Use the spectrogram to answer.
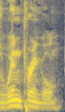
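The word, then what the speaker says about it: Wynn Pringle: His name is is Win Pringle. Wind Pringle. Winringle. But it's spelled W Y N. So it's fantasy.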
